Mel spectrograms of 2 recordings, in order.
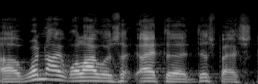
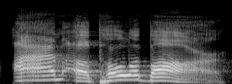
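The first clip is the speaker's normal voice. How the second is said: put-on very loud, angry, booming, drawn-out drunken voice; 3 semitones higher, 11 dB louder than usual. Retelling a phone call, imitating a drunk, angry caller. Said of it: "the voice is a little drunker and a little angrier".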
